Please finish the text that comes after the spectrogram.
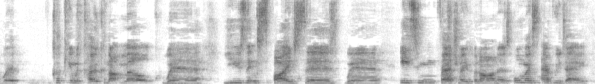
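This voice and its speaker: A woman's voice: mid-range voice, fairly bright tone. A British woman hosting a live online session, chatting casually and enthusiastically to viewers. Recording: roomy, echoing sound.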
